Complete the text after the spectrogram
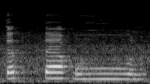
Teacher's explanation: قاف حروف مستعلیہ ہے، موٹی پڑھیں گے، واو مدہ ایک الف کے برابر لمبا کریں گے، نون وقف کی صورت میں ساکن ہو جائے گی، ٹھیک ہے۔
